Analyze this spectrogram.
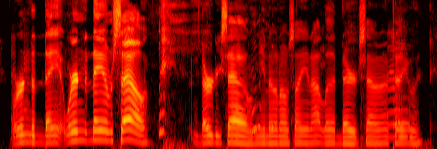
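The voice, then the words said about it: Put-on Southern country accent. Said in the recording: “I thought you were talking like Forrest Gump ... like Lieutenant Dan without the lieutenant part ... I'm just speaking country.”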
